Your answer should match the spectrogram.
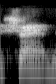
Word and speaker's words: Schoen: I think basically the problem is that the GM, Joel Schoen. I think that's how you say his name, right? Schoen. Shane. Yeah, I can never pronounce those SH names.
